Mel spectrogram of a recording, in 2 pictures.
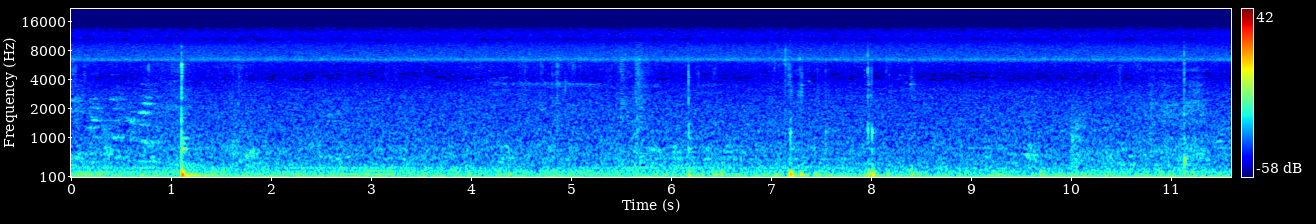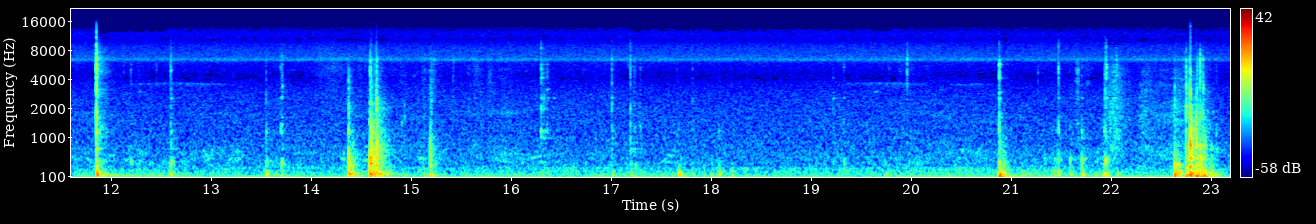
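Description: Scattered metal clicks and knocks as circlip pliers work a retaining clip onto the pushrod of a brake master cylinder, with a heavier thump near the end.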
